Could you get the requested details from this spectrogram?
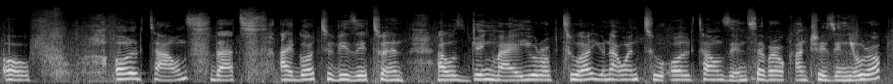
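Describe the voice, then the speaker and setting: A young Kenyan travel vlogger chats enthusiastically to an action camera held at arm's length while strolling a sunny residential street. Her Kenyan-accented voice is medium-pitched, steady and a little slow, with slight background noise.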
